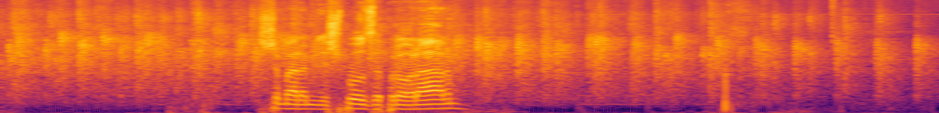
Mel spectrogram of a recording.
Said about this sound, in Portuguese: Pode aplaudir Jesus nesta noite.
